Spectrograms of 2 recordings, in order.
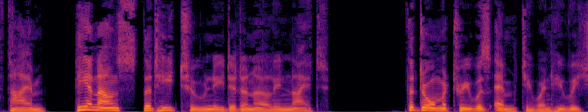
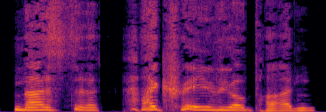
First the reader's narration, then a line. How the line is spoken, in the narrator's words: croaked the man kneeling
